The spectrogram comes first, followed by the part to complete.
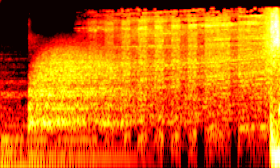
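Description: A gong-like hit struck about half a second in, ringing on and slowly fading.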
